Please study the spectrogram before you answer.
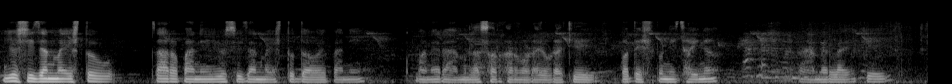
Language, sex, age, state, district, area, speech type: Nepali, male, 60+, West Bengal, Alipurduar, urban, spontaneous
